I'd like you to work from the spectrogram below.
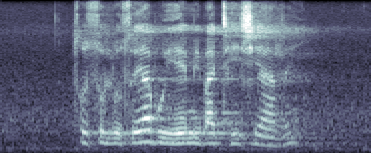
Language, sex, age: Southern Sotho, female, 35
